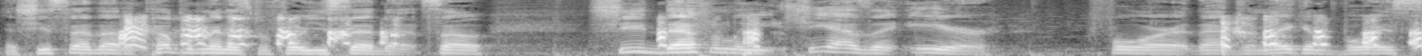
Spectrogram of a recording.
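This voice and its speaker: A man's voice: mid-range voice, huge pitch swings, normal speed, loud music behind the voice. A man hosting a casual interview show, friendly, with loose phrasing and frequent repeats. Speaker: show host.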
